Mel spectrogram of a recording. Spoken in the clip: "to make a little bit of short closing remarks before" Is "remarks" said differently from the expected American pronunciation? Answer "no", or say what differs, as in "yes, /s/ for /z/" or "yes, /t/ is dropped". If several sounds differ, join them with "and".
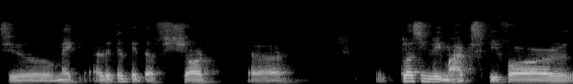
no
